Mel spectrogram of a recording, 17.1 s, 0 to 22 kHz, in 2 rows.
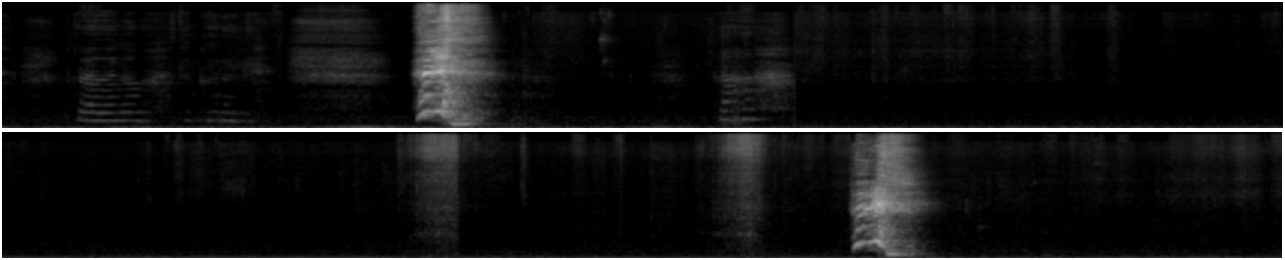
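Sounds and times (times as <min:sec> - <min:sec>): faint breaths: 0:01.8 - 0:02.8
woman sneezing: 0:02.8 - 0:03.4, 0:14.2 - 0:14.8.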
